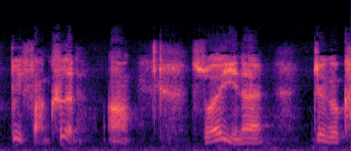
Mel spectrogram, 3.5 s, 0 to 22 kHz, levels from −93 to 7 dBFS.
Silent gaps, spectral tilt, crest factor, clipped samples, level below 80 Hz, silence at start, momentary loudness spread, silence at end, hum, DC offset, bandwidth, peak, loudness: none; 1 dB/octave; 20 dB; under 0.1%; -68 dBFS; 0.1 s; 10 LU; 0 s; none; under 0.1%; 11 kHz; -4 dBFS; -22 LUFS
